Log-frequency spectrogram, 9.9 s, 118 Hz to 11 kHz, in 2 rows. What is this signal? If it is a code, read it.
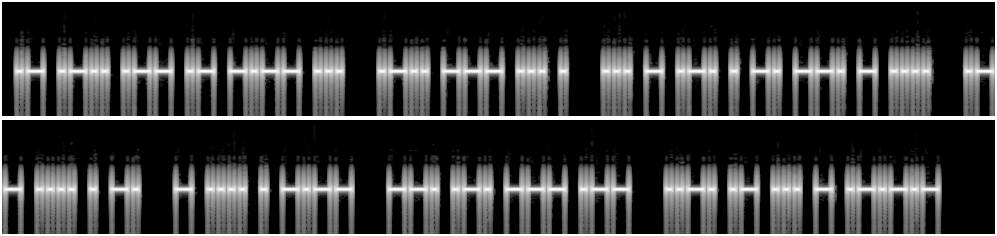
Morse code, heard as a keyed tone, about 44 wpm, 700 Hz. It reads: ALWAYS LOSE STRENGTH WHEN THEY GROW FAST.
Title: Sentences from Top 1300 Words 45wpm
